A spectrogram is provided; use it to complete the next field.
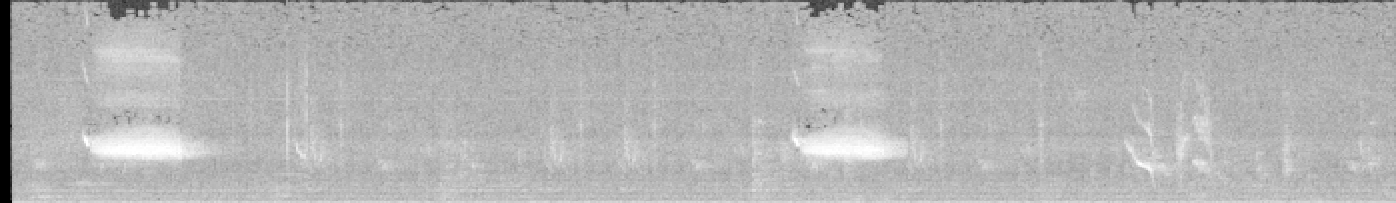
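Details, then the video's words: A European greenfinch gives a long, nasal, buzzy wheeze twice, about five seconds apart, over a steady low rumble with faint chirps from other birds. "Greenfinch Vocal"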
